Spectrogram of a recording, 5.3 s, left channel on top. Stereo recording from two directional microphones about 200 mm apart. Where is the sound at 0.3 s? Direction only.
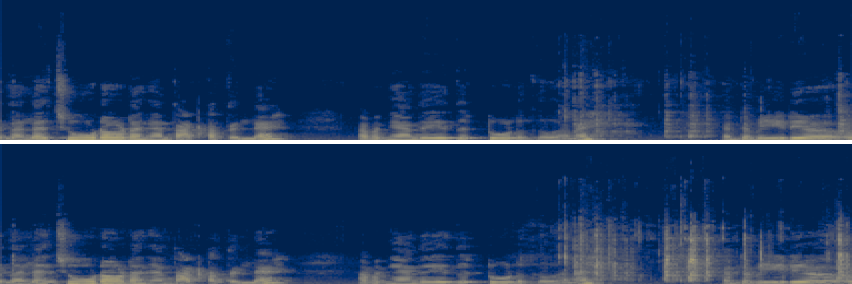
20° left (ahead or behind).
